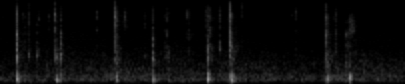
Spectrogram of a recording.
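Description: Typing on a computer keyboard: a quick, irregular run of about a dozen keystrokes, stopping about half a second before the end.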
